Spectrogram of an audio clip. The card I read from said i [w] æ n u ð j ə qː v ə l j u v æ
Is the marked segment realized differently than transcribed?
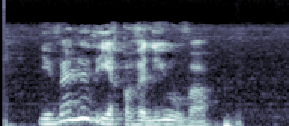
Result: yes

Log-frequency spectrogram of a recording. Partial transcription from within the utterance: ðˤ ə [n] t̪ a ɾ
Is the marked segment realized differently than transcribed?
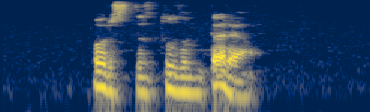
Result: yes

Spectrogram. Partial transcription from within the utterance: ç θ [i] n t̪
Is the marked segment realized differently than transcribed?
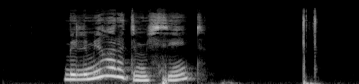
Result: no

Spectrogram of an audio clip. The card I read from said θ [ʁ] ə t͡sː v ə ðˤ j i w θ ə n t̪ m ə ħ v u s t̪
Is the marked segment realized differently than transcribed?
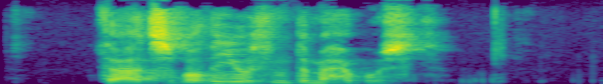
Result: yes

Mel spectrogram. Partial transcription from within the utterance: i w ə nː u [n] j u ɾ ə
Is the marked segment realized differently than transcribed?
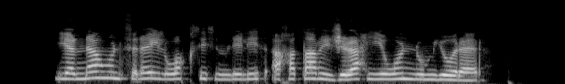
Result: yes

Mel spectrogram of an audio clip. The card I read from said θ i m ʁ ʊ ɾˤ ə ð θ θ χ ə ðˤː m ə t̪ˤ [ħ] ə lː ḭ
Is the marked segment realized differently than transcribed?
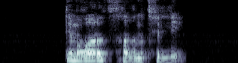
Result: yes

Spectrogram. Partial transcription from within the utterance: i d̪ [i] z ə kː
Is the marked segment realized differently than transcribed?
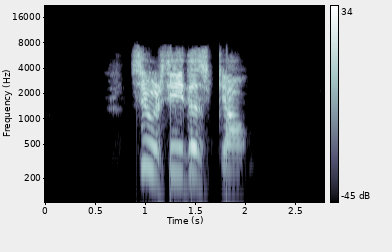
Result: yes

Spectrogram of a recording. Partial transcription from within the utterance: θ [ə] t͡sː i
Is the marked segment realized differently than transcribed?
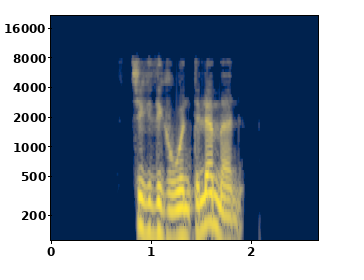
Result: no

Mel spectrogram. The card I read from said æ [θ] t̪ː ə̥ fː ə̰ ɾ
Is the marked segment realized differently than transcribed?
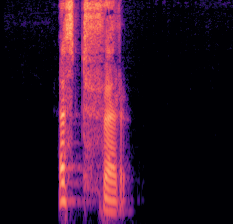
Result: no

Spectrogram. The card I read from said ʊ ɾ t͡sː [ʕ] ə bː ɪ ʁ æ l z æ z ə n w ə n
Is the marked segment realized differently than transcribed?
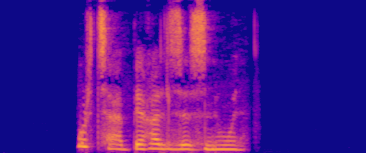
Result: no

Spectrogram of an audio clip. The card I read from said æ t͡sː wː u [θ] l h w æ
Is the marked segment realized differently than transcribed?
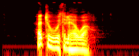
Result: no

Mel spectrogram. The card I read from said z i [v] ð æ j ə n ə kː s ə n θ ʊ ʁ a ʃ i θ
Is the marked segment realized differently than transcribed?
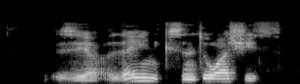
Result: yes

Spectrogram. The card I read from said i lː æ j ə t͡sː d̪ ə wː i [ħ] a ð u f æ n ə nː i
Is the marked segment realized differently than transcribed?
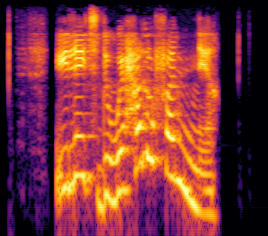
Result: no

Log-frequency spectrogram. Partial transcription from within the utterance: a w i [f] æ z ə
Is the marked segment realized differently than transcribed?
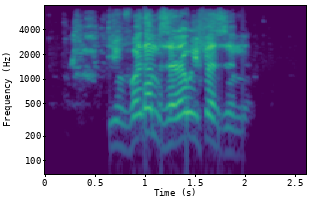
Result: no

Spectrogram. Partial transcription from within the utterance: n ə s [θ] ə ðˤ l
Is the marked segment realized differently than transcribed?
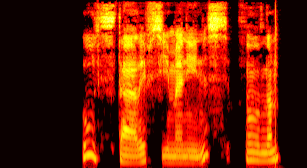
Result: no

